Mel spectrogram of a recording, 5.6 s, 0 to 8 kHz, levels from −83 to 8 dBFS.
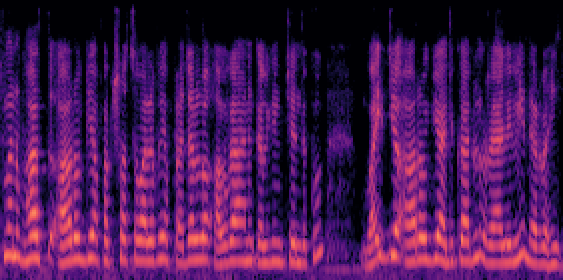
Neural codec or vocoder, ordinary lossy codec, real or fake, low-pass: codec, 16 kHz, 4 kbps, X-Codec, HuBERT features, trained on general audio; Opus, 32 kbps; fake; 7.2 kHz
